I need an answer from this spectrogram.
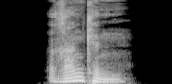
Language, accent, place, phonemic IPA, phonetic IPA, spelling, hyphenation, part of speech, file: German, Germany, Berlin, /ˈʁaŋkən/, [ˈʁaŋkŋ̩], ranken, ran‧ken, verb / adjective, De-ranken.ogg
- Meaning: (verb) 1. to grow in tendrils (of plants like ivy) 2. to be told (of stories, myths, etc.); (adjective) inflection of rank: strong genitive masculine/neuter singular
